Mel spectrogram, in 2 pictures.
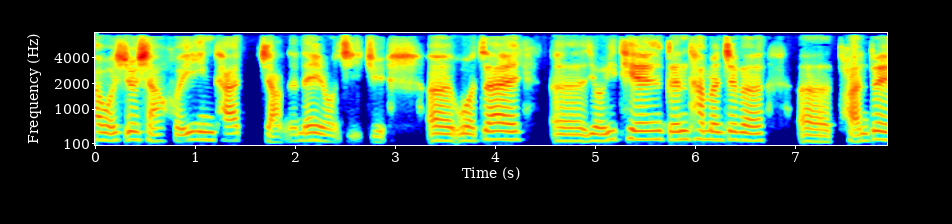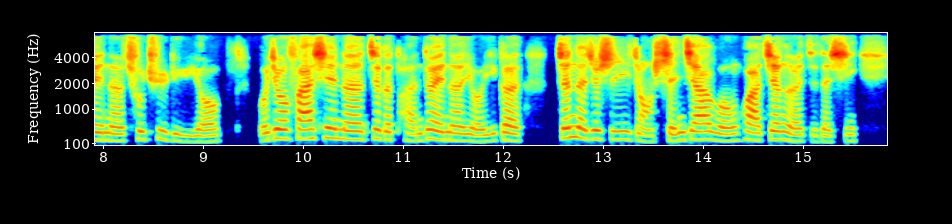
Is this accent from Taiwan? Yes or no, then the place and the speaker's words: yes; Taiwan; 所以从小他就在那个我们台湾人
